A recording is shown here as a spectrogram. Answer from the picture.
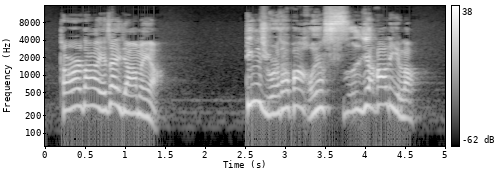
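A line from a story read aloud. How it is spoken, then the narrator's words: Terrified shout. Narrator (Chinese): 这人可坏了，浑身肉皮都发麻，吓得就喊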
